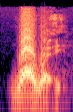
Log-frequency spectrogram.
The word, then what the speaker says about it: Huawei: One of the questions that I deal with NATO and with the US government is the issue of Chinese equipment, Huawei, spelled Huawei, rhymes with Amway.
